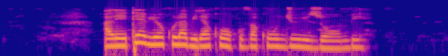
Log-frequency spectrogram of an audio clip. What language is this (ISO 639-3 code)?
lug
